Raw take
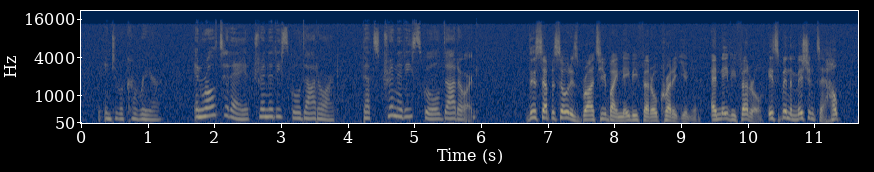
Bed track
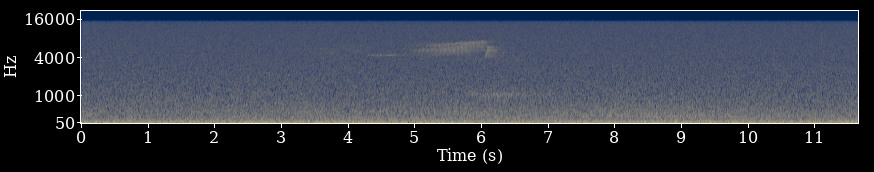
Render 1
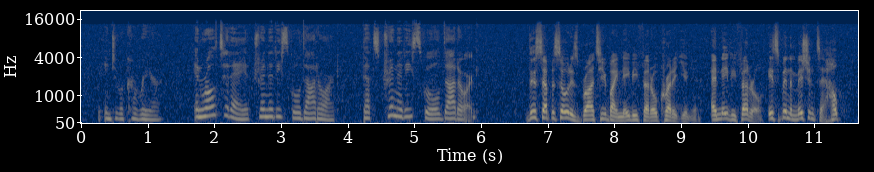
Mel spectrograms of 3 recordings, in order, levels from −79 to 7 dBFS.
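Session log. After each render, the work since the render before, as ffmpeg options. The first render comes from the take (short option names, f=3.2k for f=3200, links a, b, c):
-af "afftdn=nr=6:nf=-48"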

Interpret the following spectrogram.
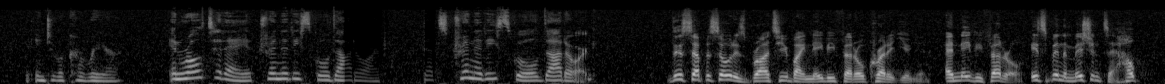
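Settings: -filter_complex "[0:a]asplit=3[a][b][c];[a]afade=t=out:st=3.43:d=0.02[d];[b]acompressor=threshold=-46dB:ratio=12:attack=3.2:release=140:knee=1:detection=peak,afade=t=in:st=3.43:d=0.02,afade=t=out:st=4.34:d=0.02[e];[c]afade=t=in:st=4.34:d=0.02[f];[d][e][f]amix=inputs=3:normalize=0"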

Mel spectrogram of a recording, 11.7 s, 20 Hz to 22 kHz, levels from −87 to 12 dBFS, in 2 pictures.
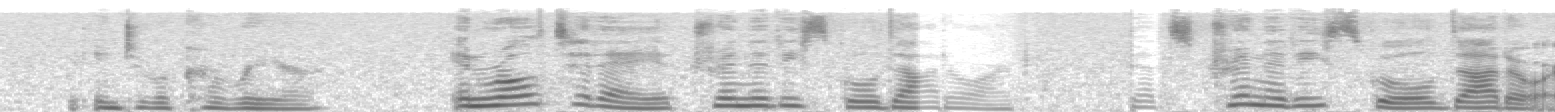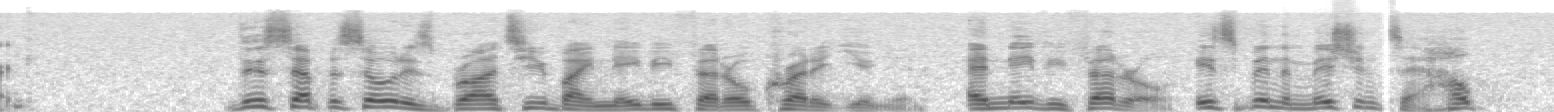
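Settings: -filter_complex "[0:a]asettb=1/sr,asplit=3[a][b][c];[a]atrim=end=10.604[d];[b]atrim=start=10.6:end=11.06,asetpts=PTS-STARTPTS,afade=t=in:d=0.004:c=qsin,afade=t=out:st=0.456:d=0.004:c=qsin,aeval=exprs='sgn(val(0))*max(abs(val(0))-0.00447,0)':c=same[e];[c]atrim=start=11.056[f];[d][e]acrossfade=d=0.004:c1=hsin:c2=qsin[g];[g][f]acrossfade=d=0.004:c1=qsin:c2=hsin"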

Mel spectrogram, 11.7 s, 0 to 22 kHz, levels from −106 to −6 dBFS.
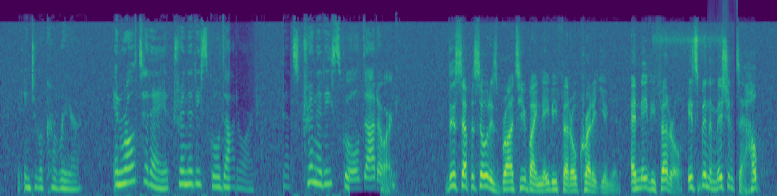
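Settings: -filter_complex "[0:a]asettb=1/sr,asplit=3[a][b][c];[a]atrim=end=5.234[d];[b]atrim=start=5.23:end=5.71,asetpts=PTS-STARTPTS,afade=t=in:d=0.004:c=qsin,afade=t=out:st=0.476:d=0.004:c=qsin,highpass=f=380:w=0.5412,highpass=f=380:w=1.3066[e];[c]atrim=start=5.706[f];[d][e]acrossfade=d=0.004:c1=hsin:c2=qsin[g];[g][f]acrossfade=d=0.004:c1=qsin:c2=hsin,asettb=1/sr,asplit=3[h][i][j];[h]atrim=end=9.774[k];[i]atrim=start=9.77:end=10.89,asetpts=PTS-STARTPTS,afade=t=in:d=0.004:c=qsin,afade=t=out:st=1.116:d=0.004:c=qsin,equalizer=f=9.5k:t=o:w=0.29:g=14.5[l];[j]atrim=start=10.886[m];[k][l]acrossfade=d=0.004:c1=hsin:c2=qsin[n];[n][m]acrossfade=d=0.004:c1=qsin:c2=hsin"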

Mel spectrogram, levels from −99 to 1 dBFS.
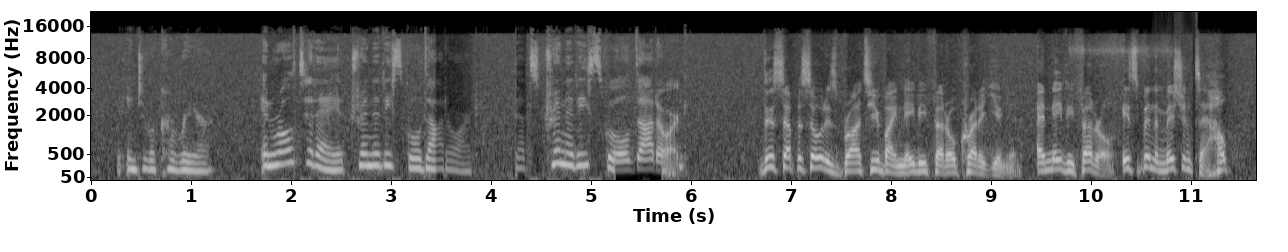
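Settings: -filter_complex "[0:a]asplit=2[a][b];[b]alimiter=limit=-21.5dB:level=0:latency=1:release=66,volume=-1dB[c];[a][c]amix=inputs=2:normalize=0,acompressor=threshold=-25dB:ratio=4"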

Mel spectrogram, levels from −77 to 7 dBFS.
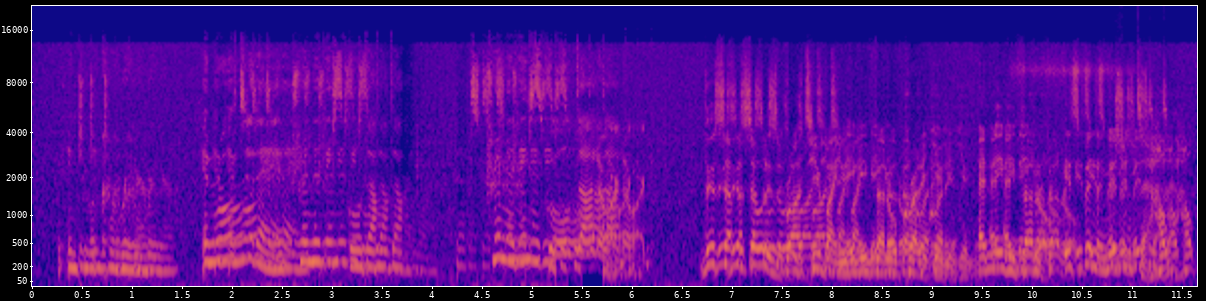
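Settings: -af "aecho=1:1:113.7|253.6:0.447|0.562"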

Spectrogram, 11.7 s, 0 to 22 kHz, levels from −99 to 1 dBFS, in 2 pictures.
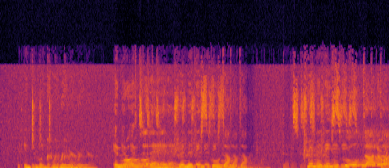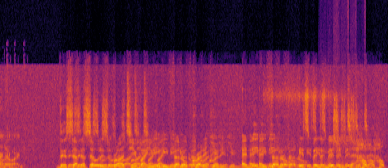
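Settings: -af "volume=6.5dB"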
